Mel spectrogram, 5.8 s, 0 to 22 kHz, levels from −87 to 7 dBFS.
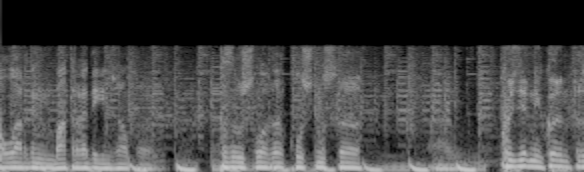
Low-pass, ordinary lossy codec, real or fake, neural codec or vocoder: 7.2 kHz; none; real; none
